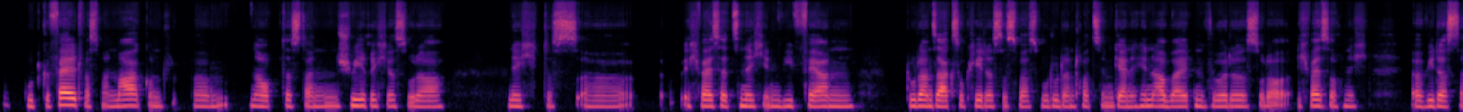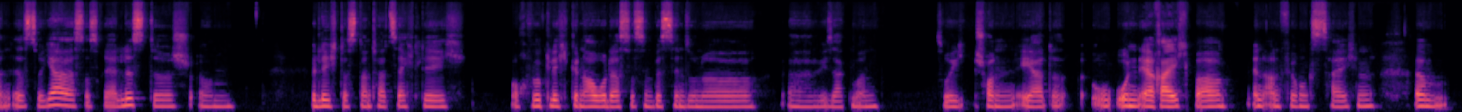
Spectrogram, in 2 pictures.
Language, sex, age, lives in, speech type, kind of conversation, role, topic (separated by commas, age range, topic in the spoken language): German, female, 25-29, Germany, conversation, advice, advisor, Wie kann ich meine unklaren Karriereziele klären?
